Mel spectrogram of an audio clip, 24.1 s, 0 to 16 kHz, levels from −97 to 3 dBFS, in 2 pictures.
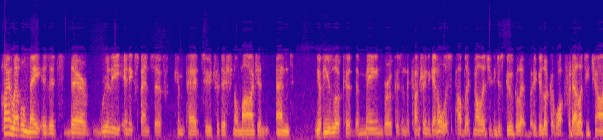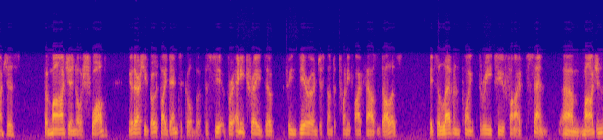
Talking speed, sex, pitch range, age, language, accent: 175 wpm, male, 85-110 Hz, 40-59, English, British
